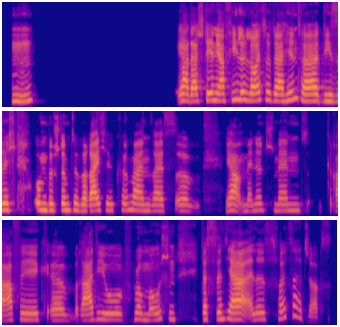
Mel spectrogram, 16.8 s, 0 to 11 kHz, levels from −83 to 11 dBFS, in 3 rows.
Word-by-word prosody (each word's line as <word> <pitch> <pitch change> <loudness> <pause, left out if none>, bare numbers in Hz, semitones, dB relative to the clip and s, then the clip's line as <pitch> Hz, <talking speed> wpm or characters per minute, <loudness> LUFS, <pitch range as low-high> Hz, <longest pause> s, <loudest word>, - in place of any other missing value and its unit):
Mhm. 205 +2 -2 2.4
Ja, 220 - +5
da 205 0 +6
stehen 230 +3 +3
ja 220 0 +7
viele 245 +3 +3
Leute 235 +2 +3
dahinter, 215 0 +5
die 205 0 -1
sich 210 +1 +1 0.3
um 215 -1 +2
bestimmte 205 +1 +1
Bereiche 195 +2 +2
kümmern, 200 -2 -2
sei 190 0 -2
es, 185 0 -10
äh, 185 0 -4 0.6
ja, 195 -1 +1
Management, 195 - -9 0.3
Grafik, 190 +2 -4
äh, 175 0 -5 0.2
Radiopromotion. 190 +2 -4 0.4
Das 205 0 -4
sind 210 +1 -3
ja 200 -2 +5
alles 200 +2 -6
Vollzeitjobs. 255 +4 -10
205 Hz, 95 wpm, -21 LUFS, 190-215 Hz, 2.4 s, ja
